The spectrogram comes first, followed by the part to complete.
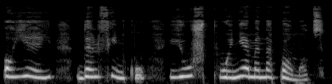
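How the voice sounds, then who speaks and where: A woman's voice: very high-pitched, slow pace, pitched above the performer's own voice. A woman voicing a timid little female kitten in a children's story. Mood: excited. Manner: timid, then excited and eager.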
